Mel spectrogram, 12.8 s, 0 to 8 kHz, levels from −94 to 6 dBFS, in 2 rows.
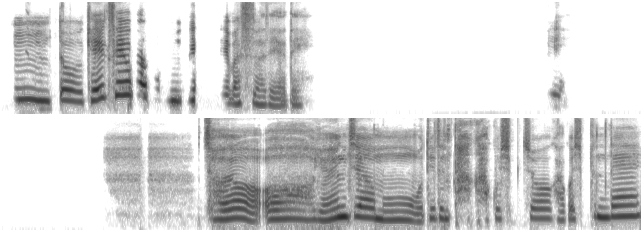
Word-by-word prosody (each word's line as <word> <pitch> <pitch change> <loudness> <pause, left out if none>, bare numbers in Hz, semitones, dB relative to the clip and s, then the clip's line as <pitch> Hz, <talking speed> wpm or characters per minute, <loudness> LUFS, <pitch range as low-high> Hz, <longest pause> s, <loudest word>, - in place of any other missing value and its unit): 음 275 -3 0
또 255 -3 0
계획 275 +6 +5
세우다 375 -2 +6
보면 255 -2 -5
네 260 - +2 0.3
네 195 - 0
말씀하세요. 175 -5 -3
네. 165 -1 -12 2.4
네. 390 -1 -13 2.8
저요? 200 -1 +2
어 200 0 -2
여행지야 235 +5 +3
뭐 185 -3 -3
어디든 220 +6 -5
다 - - -1
가고 215 - -5
싶죠, 215 +1 -1
가고 180 -2 -9
싶은데 255 +4 0
220 Hz, 185 characters per minute, -24 LUFS, 195-255 Hz, 2.8 s, 세우다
